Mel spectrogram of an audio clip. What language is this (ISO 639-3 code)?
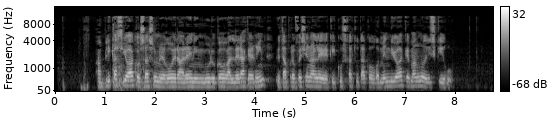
eus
